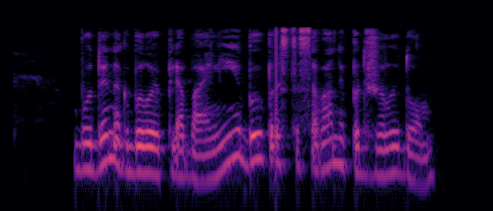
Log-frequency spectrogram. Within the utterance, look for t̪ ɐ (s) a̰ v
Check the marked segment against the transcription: correct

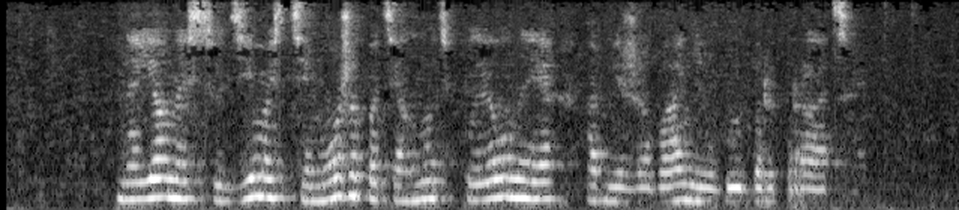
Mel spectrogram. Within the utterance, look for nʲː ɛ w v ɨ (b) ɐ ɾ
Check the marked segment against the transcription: correct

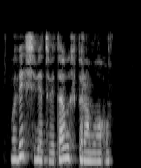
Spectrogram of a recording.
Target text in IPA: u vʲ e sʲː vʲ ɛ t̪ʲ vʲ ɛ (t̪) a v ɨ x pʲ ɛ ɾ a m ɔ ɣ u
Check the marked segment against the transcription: correct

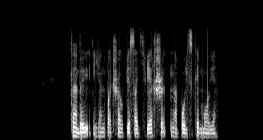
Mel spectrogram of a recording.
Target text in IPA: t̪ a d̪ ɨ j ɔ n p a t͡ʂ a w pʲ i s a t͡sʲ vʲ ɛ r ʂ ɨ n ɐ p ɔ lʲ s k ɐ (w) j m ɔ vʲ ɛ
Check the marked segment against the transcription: incorrect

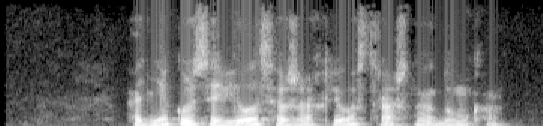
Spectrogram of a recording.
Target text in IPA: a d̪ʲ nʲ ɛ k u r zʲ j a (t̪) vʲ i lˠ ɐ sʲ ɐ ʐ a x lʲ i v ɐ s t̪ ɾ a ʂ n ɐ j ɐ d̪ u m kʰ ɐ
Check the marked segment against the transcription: incorrect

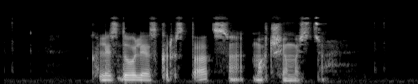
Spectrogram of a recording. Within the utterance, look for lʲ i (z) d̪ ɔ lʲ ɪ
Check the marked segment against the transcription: correct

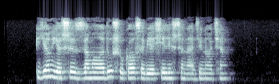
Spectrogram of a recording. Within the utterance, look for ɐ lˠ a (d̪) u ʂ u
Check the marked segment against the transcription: correct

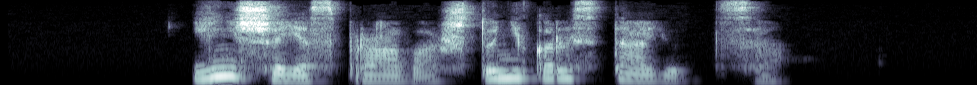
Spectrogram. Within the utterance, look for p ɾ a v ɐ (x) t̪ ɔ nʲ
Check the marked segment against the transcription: incorrect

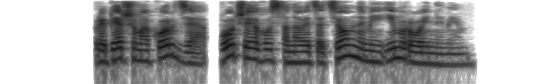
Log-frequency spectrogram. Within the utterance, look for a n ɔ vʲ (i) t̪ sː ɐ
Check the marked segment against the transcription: incorrect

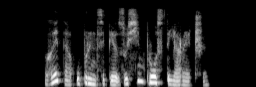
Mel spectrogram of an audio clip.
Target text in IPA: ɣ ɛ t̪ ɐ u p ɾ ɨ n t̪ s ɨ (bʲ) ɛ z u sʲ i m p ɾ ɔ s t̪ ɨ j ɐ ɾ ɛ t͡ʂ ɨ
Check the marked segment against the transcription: incorrect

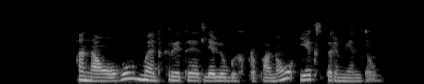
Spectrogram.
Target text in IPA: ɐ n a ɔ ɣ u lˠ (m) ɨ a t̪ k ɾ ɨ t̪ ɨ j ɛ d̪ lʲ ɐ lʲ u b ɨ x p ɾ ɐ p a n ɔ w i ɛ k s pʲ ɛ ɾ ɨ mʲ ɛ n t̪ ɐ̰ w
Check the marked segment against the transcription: correct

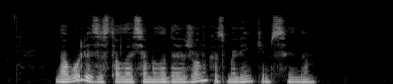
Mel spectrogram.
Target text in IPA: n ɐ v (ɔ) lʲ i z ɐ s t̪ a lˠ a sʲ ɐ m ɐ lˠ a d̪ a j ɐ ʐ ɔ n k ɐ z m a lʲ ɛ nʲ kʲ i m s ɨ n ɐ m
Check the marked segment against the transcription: correct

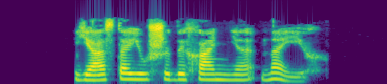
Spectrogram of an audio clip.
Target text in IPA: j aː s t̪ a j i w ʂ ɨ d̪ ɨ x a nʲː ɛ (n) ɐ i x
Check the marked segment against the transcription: correct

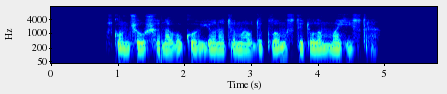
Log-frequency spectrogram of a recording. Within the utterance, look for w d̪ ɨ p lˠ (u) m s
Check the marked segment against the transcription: incorrect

